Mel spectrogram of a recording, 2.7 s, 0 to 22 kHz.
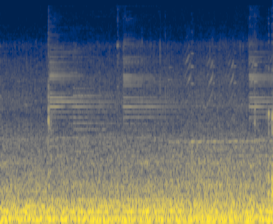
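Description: A Hummer H2 in the video game SnowRunner struggles through a patch of mud, a steady low engine drone running continuously with wheel-spin noise and no talking.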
